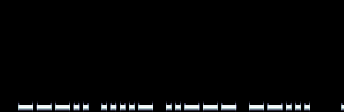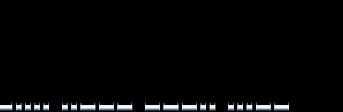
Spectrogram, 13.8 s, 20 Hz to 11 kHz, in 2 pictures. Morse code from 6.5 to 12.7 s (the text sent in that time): 6283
